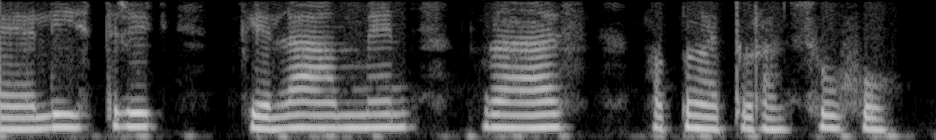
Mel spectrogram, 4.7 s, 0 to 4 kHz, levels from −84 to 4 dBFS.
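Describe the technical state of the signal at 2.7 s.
At 2.7 s the speech signal is intact, carrying only the narrowband character of the G.711 mu-law call path, with nothing above 4 kHz.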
